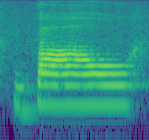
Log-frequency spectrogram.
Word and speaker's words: bau: And that syllable is bau. There is a diphthong au in this syllable.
